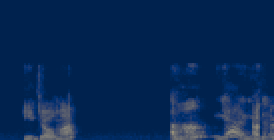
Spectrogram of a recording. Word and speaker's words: Ijeoma: But Teri, and I want to say it right, Ijeoma?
